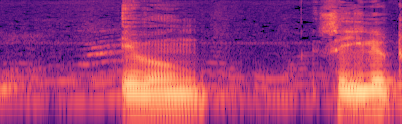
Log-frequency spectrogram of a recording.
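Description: A man's voice: a drawn-out vowel falling in pitch about half a second in, then the start of further speech near the end.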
